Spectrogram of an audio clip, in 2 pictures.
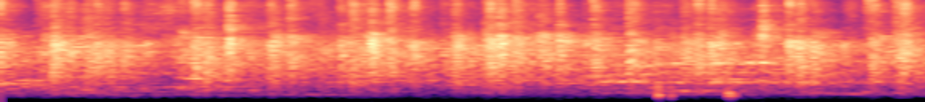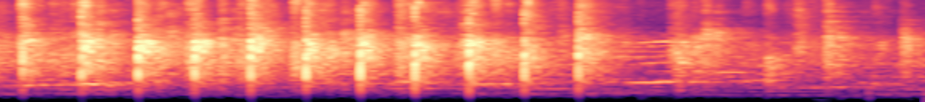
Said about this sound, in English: Oh, let's clap our hands and praise the name of Jesus right now.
